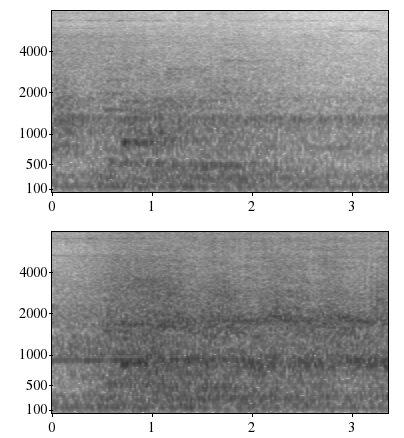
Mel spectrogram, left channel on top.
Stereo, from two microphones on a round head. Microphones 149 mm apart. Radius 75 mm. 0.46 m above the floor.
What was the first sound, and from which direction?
Laughter, 45° right (ahead or behind).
